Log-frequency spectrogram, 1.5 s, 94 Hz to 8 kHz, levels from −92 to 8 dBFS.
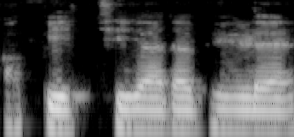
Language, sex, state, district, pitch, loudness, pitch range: Hindi, male, Uttar Pradesh, Jyotiba Phule Nagar, 115 Hz, -17 LUFS, 115-120 Hz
